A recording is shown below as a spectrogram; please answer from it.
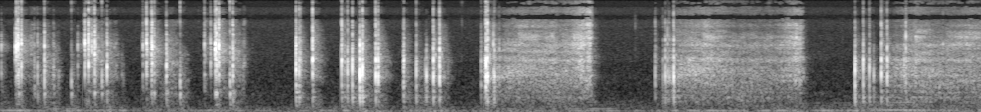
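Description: Long nails tap quickly on the edge of the lid of a closed white cardboard gift box resting on a wooden table. Bursts of sharp, dry clicks with a bright edge come in clusters, alternating with brief scratchy, rustling passages over a low steady hum.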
